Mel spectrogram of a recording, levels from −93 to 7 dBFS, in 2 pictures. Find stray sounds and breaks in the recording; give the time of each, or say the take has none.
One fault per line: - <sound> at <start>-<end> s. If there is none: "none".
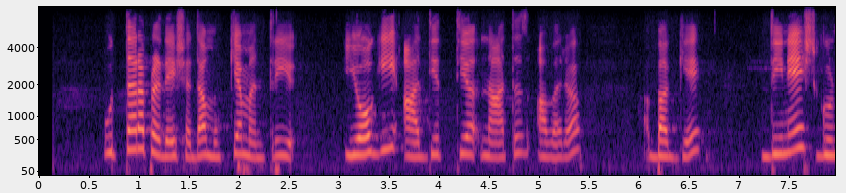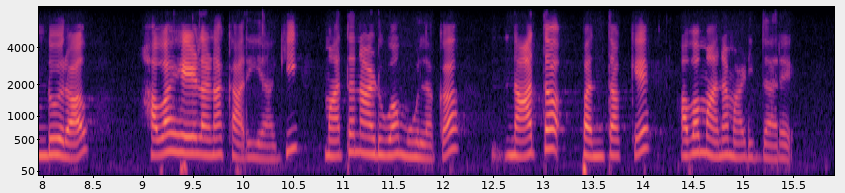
none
